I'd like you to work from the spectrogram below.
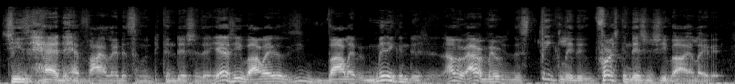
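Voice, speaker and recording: A man in his thirties with a very low, rough-edged voice. He talks in a casual, slangy way straight to his audience. His delivery is emphatic, often circling back to repeat a phrase. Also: brisk, few pauses. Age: 30s. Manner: animated, repetitive and emphatic, slangy, acts out imagined dialogue. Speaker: YouTube host speaking about his own narcissism. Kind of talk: casual direct-to-camera talk.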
